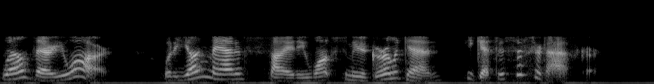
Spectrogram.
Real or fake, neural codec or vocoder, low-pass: fake; codec, 44.1 kHz, 7.8 kbps, DAC; 3.6 kHz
